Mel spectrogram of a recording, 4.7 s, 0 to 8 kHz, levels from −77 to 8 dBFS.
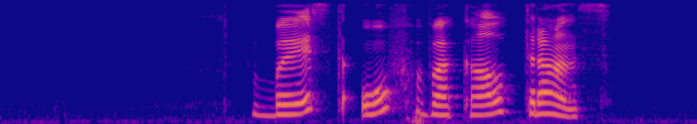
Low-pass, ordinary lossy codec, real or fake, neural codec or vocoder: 7.2 kHz; none; real; none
